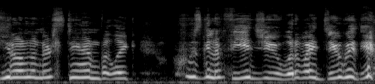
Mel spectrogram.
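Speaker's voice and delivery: tearful voice. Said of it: "and I'm crying".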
